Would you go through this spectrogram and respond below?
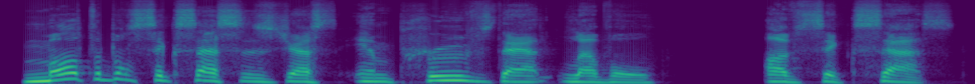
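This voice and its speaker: A man giving an explanatory game review, talking through rules in short, measured, emphatic phrases. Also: fairly high pitch, dry recording, clean studio sound. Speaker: board game reviewer and host.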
